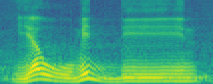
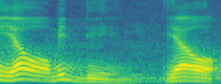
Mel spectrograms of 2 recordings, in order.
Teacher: w itu monyong mulutnya biar bunyinya u karena kalau tidak dimonyongkan bunyinya o nantinya Maliki yau langsung Monyong yaumiddin karena enggak monyong yaumiddin Yao nantinya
